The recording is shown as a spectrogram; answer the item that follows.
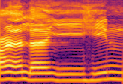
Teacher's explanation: Nun bertasdid maka tahan dulu dua harakat jangan langsung di lepaskan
